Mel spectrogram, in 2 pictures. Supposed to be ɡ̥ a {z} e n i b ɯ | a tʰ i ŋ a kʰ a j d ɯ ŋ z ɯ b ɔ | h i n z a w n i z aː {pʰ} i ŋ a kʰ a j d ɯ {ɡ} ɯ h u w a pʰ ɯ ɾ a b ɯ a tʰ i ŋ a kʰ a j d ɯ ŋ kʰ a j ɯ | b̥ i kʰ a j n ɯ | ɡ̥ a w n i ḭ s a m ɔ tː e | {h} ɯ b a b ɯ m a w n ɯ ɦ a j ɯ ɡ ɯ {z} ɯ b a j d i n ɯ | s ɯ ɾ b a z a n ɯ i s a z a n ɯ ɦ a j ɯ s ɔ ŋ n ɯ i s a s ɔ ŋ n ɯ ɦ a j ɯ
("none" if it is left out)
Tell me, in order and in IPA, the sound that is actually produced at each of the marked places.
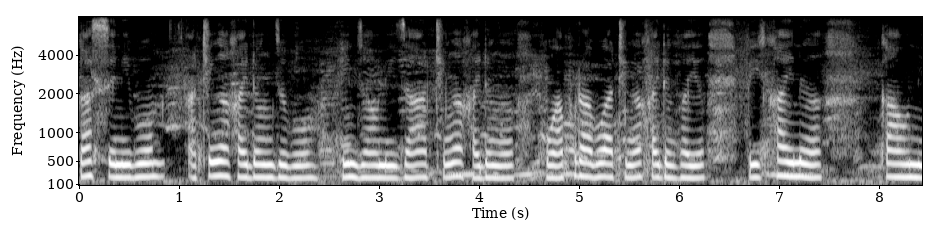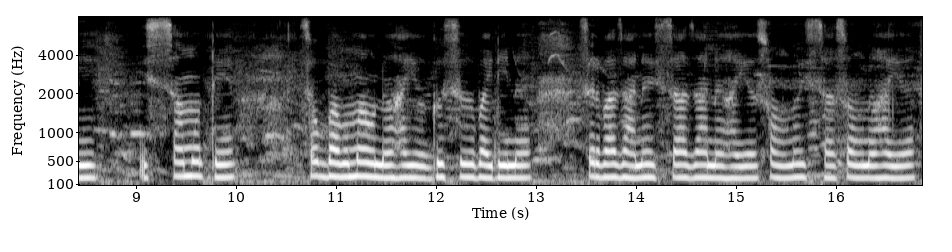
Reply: s, tʰ, ŋ, s, s

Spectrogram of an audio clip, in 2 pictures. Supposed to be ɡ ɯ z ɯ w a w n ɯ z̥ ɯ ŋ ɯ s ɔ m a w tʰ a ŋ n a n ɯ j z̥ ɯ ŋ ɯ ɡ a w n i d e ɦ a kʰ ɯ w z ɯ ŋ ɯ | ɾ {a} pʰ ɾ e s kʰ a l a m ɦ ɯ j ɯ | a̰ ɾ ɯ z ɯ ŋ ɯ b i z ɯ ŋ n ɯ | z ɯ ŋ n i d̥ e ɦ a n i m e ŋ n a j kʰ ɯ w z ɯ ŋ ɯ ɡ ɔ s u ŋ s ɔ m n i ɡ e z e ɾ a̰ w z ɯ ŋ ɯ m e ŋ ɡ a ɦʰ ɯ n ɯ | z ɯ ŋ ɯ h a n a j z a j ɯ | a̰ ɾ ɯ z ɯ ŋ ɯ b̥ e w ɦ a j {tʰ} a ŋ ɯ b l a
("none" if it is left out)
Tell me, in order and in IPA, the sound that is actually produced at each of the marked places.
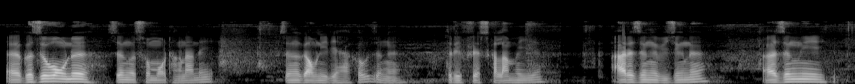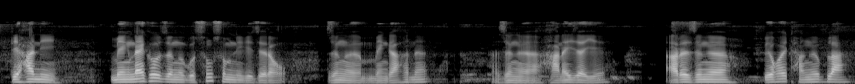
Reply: i, tʰ

